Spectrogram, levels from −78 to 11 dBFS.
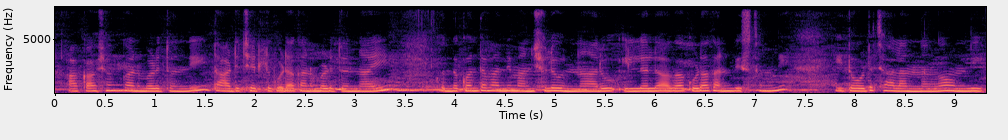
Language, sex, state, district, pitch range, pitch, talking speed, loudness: Telugu, female, Andhra Pradesh, Guntur, 230-260 Hz, 240 Hz, 130 wpm, -13 LUFS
